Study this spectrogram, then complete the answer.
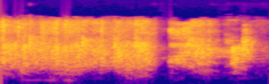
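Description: An audience at a sports reform conference claps together in a short, dense burst that cuts off after about a second.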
